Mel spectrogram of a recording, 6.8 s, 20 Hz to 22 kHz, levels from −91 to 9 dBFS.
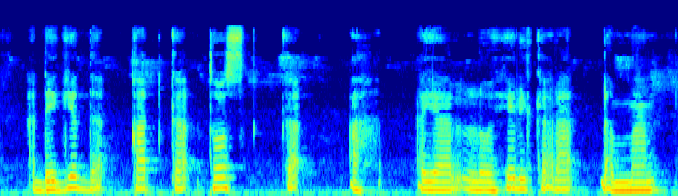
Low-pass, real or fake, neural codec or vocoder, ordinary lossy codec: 19.8 kHz; real; none; AAC, 32 kbps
